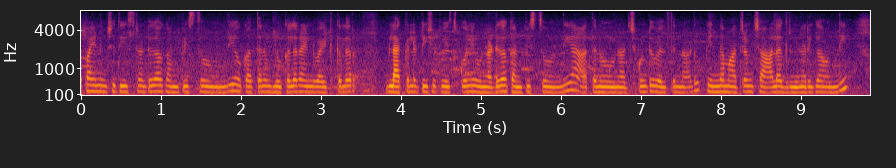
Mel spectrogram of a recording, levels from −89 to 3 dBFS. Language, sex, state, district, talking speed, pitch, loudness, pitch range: Telugu, female, Andhra Pradesh, Anantapur, 145 wpm, 195 Hz, -21 LUFS, 190-205 Hz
